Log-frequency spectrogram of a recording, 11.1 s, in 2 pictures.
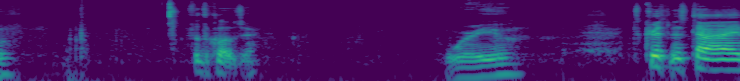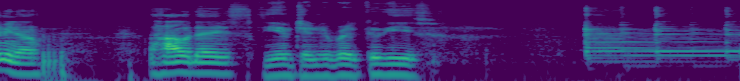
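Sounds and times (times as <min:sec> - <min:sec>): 
speech: 0:01.6 - 0:02.0, 0:03.4 - 0:04.0, 0:04.8 - 0:06.0, 0:06.7 - 0:08.9
phone ringtone: 0:09.9 - 0:11.0.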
